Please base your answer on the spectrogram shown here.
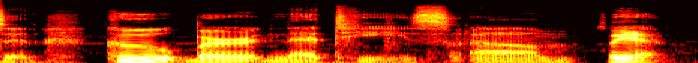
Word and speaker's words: Kubernetes: this how you this is how you phonetically pronounce it kubernetes so yeah kubernetes but it is a greek word and i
